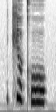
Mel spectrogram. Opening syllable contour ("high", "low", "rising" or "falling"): falling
